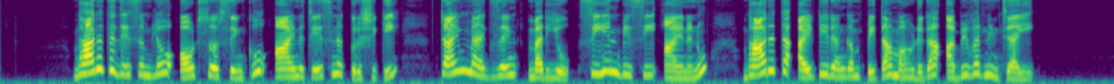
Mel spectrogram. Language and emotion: Telugu, neutral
